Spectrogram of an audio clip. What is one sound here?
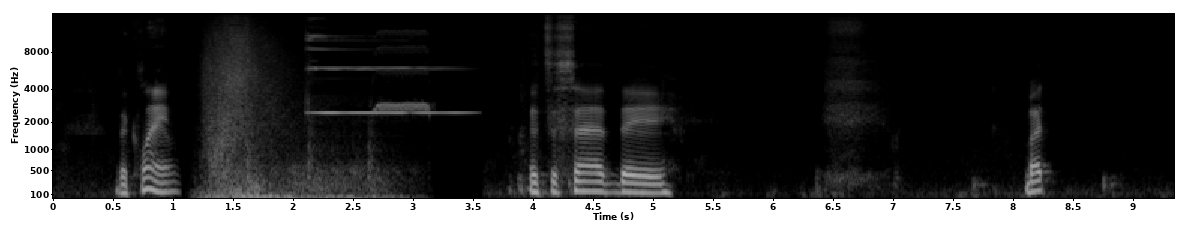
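A young man speaks with animation, close by.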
